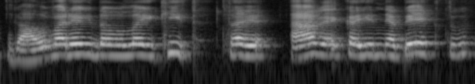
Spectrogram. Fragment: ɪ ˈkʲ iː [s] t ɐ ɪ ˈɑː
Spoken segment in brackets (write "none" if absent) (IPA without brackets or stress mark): t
